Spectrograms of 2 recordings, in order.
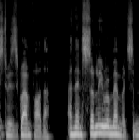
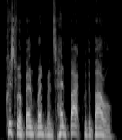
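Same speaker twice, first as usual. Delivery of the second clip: plain reading voice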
